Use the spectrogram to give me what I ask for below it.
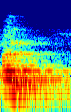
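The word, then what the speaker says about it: an: इसको हम लोग वीक फॉर्म्स में बोलते हैं अन। जैसे आपने देखा होगा अन, और यहाँ पे है एन, एन apple, एन elephant.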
